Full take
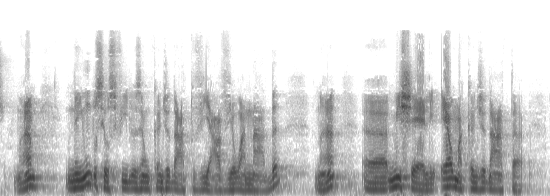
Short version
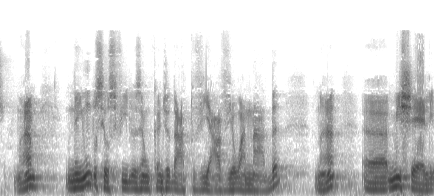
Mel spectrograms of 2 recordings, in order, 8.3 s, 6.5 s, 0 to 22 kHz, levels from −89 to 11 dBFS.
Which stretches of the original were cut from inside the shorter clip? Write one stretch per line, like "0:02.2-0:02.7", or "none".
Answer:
none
